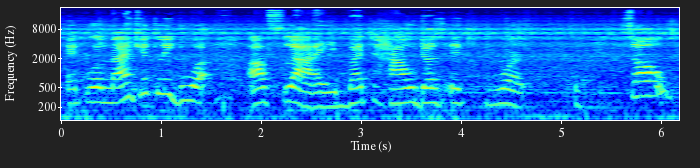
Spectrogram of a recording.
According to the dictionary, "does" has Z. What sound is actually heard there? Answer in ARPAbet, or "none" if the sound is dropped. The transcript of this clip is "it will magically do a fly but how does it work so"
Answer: Z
